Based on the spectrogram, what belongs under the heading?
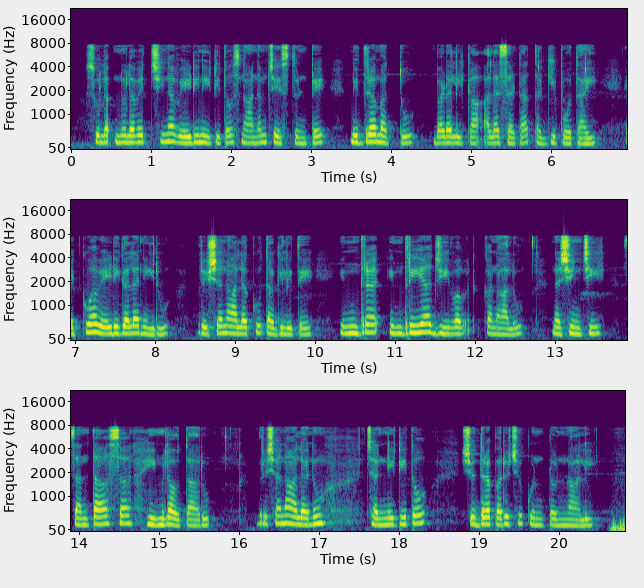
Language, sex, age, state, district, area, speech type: Telugu, female, 18-30, Telangana, Hyderabad, urban, spontaneous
